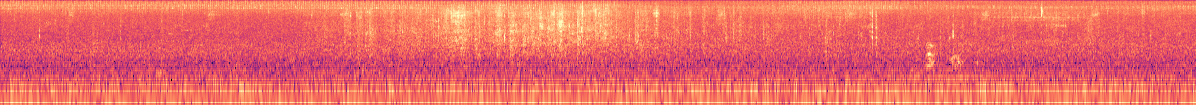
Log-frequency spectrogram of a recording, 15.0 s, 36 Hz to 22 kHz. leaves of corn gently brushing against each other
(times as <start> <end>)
3.8 10.5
